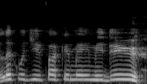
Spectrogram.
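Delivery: mock yelling, pitched very high. Retelling a woman's account of someone yelling at a man on the ground; retelling a yell. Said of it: "you're basically yelling at him saying".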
